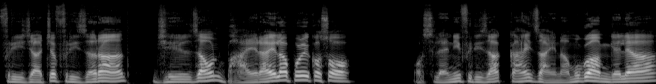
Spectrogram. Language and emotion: Goan Konkani, fearful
